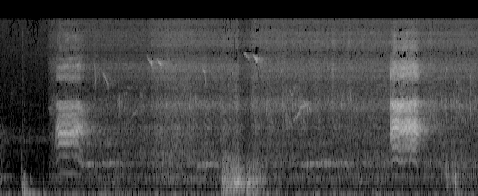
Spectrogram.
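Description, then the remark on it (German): A hooded crow gives three harsh, rasping caws, spaced a few seconds apart, with quiet outdoor ambience between the calls. “ich lasse die Nebelcreme mal abspielen, so hört sie sich an.”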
